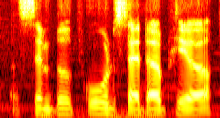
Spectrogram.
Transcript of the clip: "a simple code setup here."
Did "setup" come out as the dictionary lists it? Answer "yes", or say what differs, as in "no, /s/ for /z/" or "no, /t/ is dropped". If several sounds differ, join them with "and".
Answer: yes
